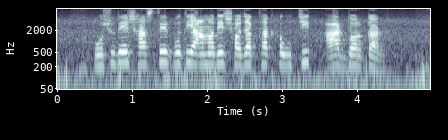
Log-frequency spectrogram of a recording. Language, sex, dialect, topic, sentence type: Bengali, female, Northern/Varendri, agriculture, statement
